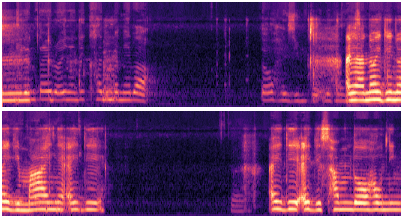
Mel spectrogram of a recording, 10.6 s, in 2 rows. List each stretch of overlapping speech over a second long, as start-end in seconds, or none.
4.6-6.5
